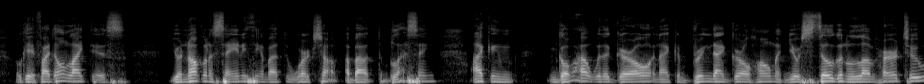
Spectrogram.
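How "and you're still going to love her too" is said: normal talking voice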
